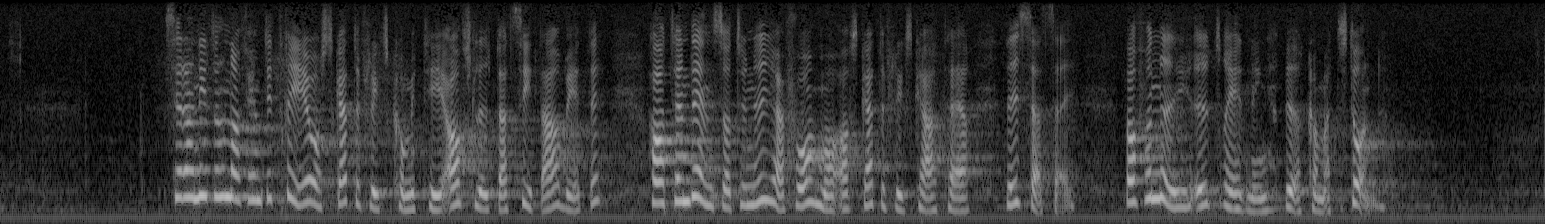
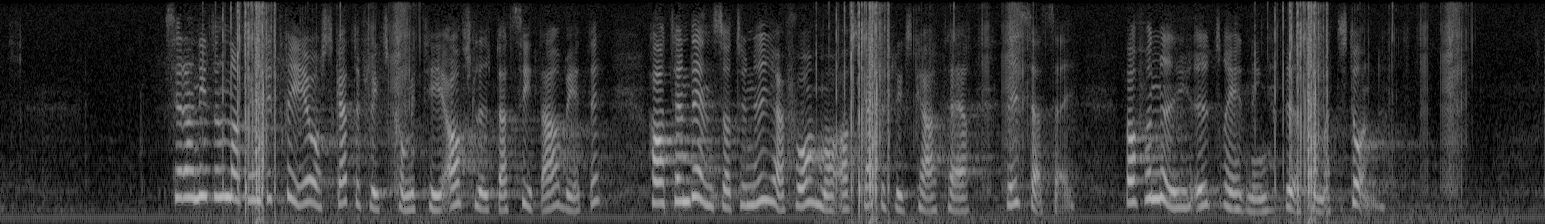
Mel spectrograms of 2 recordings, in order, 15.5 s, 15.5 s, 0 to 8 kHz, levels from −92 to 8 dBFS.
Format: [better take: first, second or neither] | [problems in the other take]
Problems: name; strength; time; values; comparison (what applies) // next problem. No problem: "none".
first | background sound (Crack); 6 dB below the speech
